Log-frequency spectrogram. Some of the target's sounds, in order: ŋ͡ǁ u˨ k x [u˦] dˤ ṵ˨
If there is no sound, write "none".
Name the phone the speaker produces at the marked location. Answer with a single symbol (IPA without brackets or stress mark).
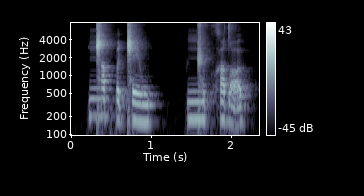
u˨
